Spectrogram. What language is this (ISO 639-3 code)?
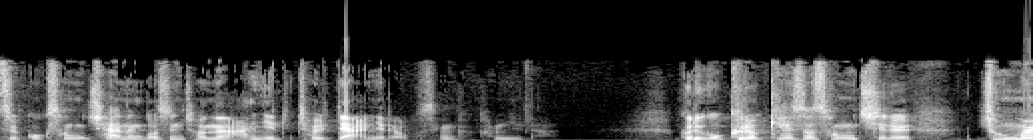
kor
